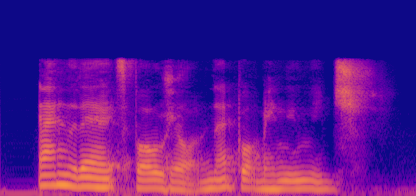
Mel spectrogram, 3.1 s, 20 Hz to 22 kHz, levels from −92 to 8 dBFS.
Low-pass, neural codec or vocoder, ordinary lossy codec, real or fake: 7.2 kHz; codec, 16 kHz, 1 kbps, FreqCodec, larger model; none; fake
